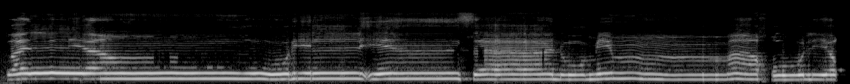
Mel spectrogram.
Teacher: Fal yanzuril tu rendah pangkal lidah sebab tu nampak lapang kan. Mimma khu angkat balik sebab tu bunyi tebal. Li turun balik sebab tu nipis.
